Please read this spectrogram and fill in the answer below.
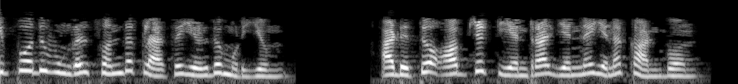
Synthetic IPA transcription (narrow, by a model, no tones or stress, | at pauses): ɪpːoːðɯʊŋɡɐɭsɔnd̪ɐkɪɭaːsɐɪɛɻɯðɐmʊɽɪjɯm | ɐɽɯt̪ːɯaːp̚d͡ʒɛk̚ʈɛndraːlɛnːɐɛnɐkːaːɳboːm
